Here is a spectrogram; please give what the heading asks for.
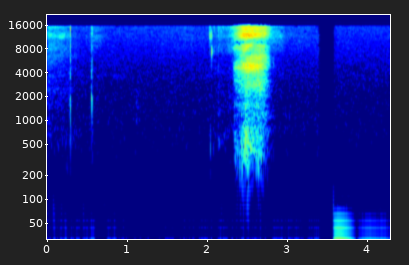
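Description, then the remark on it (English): A single sharp sniffle from someone with a cold, a short breathy burst with a few faint clicks around it. “I am a little sick, so if you just heard me sniff, sniffle, I think that's what you call it.”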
